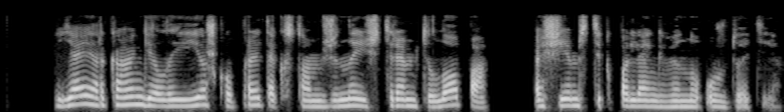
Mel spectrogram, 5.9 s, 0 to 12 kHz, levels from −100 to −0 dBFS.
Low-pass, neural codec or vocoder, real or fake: 7.2 kHz; none; real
